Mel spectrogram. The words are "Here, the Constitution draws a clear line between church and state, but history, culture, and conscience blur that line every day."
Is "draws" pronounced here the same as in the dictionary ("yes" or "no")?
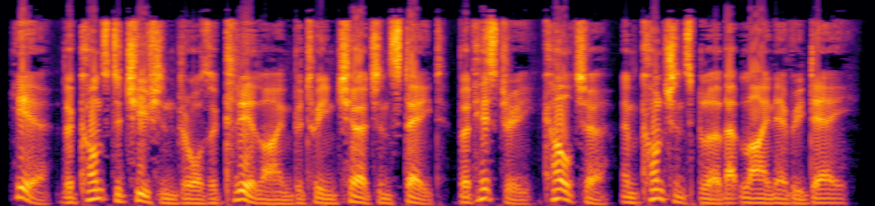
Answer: yes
